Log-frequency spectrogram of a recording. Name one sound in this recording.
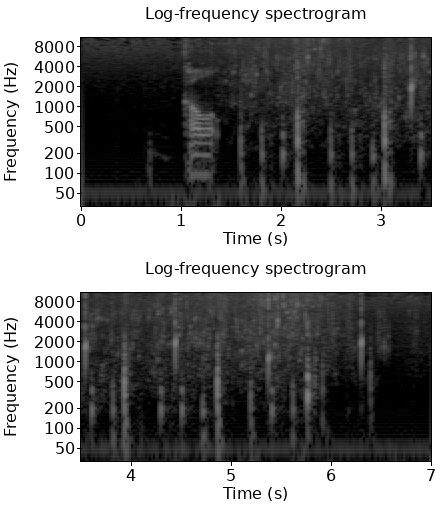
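A pickaxe taps rapidly on stone.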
